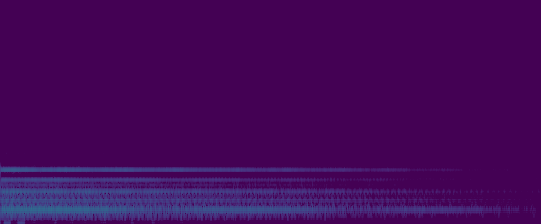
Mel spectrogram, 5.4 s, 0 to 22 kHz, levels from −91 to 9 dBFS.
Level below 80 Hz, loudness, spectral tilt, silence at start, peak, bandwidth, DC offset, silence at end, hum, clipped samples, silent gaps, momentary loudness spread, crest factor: under -90 dBFS; -65 LUFS; -7.5 dB/octave; 0 s; -50 dBFS; 16 kHz; under 0.1%; 0 s; none; under 0.1%; none; 8 LU; 16 dB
